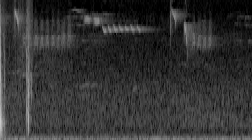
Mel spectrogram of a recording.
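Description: Woodland ambience: small songbirds calling, with a quick run of high repeated chirps about two seconds in and a couple of falling calls a little later, over a steady low rumble. Two sharp knocks come in the first half-second.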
